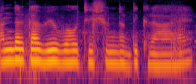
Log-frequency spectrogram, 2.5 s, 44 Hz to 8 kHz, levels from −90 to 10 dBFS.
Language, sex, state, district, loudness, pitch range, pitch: Hindi, female, Jharkhand, Palamu, -17 LUFS, 160-180 Hz, 170 Hz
